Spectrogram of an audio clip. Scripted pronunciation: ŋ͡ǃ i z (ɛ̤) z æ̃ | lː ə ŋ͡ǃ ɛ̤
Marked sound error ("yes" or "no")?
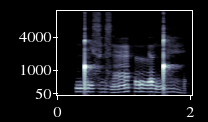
yes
